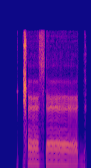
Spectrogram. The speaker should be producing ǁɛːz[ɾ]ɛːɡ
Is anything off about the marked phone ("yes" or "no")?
no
